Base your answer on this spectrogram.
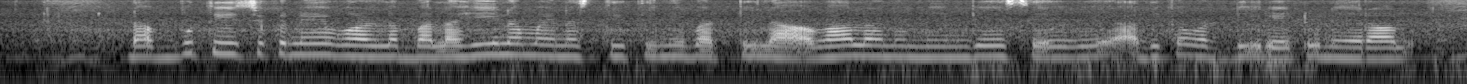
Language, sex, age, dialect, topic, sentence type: Telugu, female, 25-30, Central/Coastal, banking, statement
